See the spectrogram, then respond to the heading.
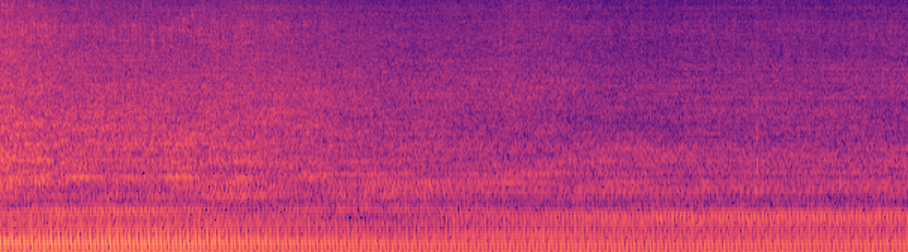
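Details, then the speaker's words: Predator generator running steadily under load with a sound barrier fitted; loud, even drone that settles slightly lower, meter reads quieter with barrier though it doesn't sound much different. Normal running. "alright so that is actually quite a bit quieter with that sound barrier according to the meter it doesn't really sound like that big of a difference"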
